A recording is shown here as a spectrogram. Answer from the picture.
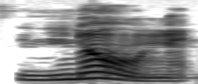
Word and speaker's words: non: So now, non, N-O-N, is a closed O.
